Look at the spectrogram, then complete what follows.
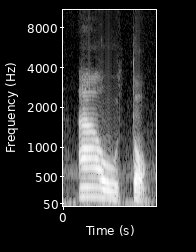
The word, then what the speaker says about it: auto: I pronounce all of those letters, auto.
